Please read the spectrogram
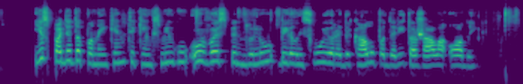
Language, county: Lithuanian, Alytus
